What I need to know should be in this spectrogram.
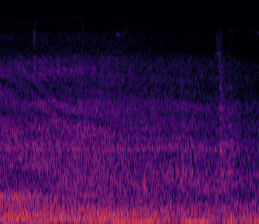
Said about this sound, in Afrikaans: Nou wil ek sien hoe ry die karre oor hierdie gat vol teer wat so genoem word omdat dit dit slaggate vol maak.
